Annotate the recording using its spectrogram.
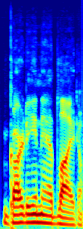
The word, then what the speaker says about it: guardian ad litem: Guardian ad litem.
